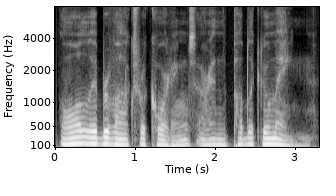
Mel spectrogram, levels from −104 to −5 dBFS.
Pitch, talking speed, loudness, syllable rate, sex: 110 Hz, 145 wpm, -16 LUFS, 5.0 syllables/s, male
